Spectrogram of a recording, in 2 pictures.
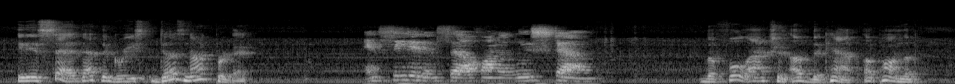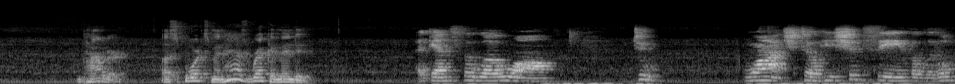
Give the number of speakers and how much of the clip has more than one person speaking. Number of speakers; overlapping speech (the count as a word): two, no overlap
